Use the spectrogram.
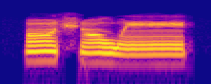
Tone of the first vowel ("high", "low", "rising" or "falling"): high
